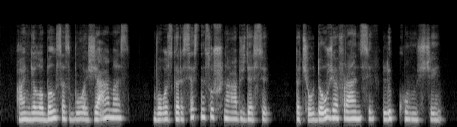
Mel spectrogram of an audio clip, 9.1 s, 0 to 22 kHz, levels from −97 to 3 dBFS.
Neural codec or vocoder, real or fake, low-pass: vocoder, 44.1 kHz, 128 mel bands, Pupu-Vocoder; fake; 10.8 kHz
